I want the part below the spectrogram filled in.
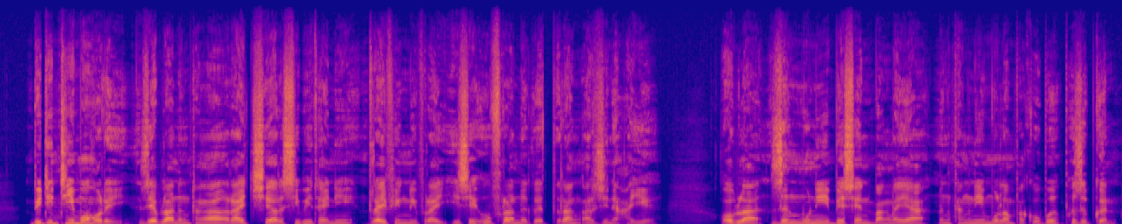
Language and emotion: Bodo, neutral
